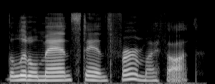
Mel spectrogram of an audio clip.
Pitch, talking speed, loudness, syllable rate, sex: 195 Hz, 195 wpm, -18 LUFS, 4.4 syllables/s, female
